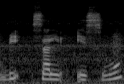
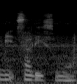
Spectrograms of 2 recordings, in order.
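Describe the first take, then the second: First: The two words are said separately, ismu starting fresh. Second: The two words are run together into one linked sound. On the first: This is the word as written. "kata bi'sal ismu" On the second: This is how it is actually recited. "dibaca menjadi"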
